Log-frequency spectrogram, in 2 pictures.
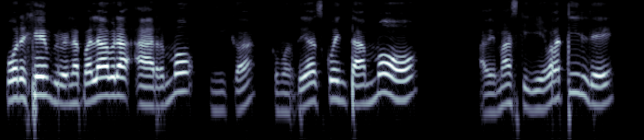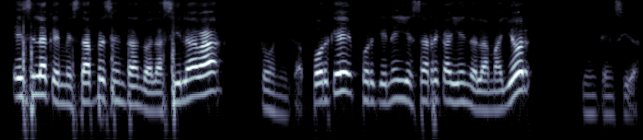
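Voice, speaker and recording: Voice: medium pitch, sing-song, moderate pace, no room sound, lo-fi sound. A teacher giving an online language lesson over a video call, explaining step by step and often checking in with short tag questions.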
